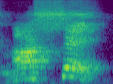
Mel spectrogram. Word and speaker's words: Ashe: it meant, is that you'll hear people say Ashe. Yeah. Ashe. Ashe. Ashe is one of the most powerful words in Swahili. Okay, what is? It's like almost saying amen. Ashe.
